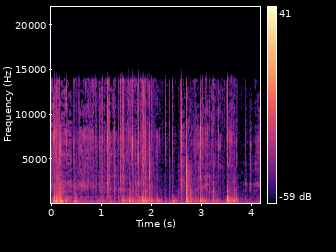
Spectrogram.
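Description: A utility knife shaves and carves a solid cream oval bar of soap held in the palm, sending curls and chunks coming off. Soft, crisp scraping and crackly cuts come in quick irregular bursts with bright, dry edges and no ring, spread over a quiet background.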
